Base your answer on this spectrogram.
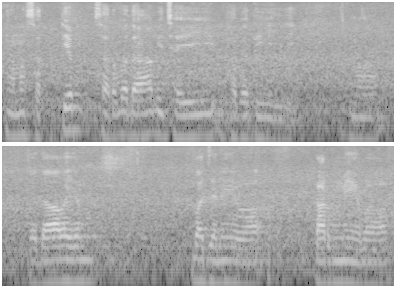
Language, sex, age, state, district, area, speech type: Sanskrit, male, 30-45, Kerala, Ernakulam, urban, spontaneous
